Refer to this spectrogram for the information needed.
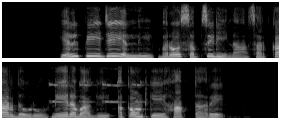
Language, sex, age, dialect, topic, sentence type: Kannada, female, 51-55, Mysore Kannada, banking, statement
